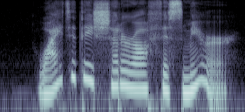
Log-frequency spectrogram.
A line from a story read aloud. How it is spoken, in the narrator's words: asks Isaac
